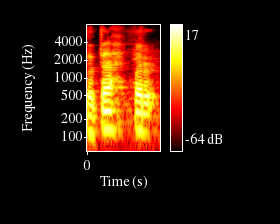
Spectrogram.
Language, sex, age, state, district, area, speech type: Urdu, male, 18-30, Delhi, North East Delhi, urban, spontaneous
